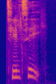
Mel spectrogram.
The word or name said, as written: tilse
